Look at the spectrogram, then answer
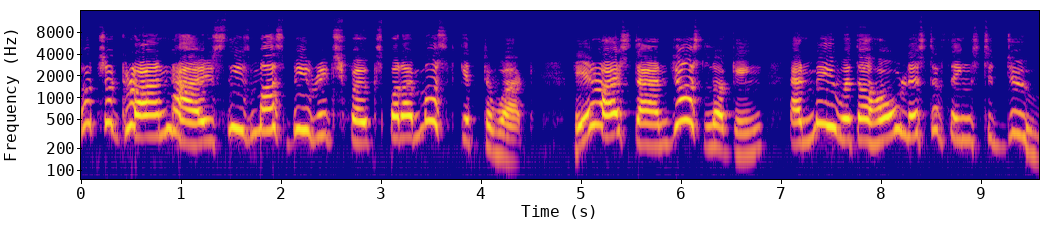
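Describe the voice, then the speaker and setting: This is a put-on character voice, high in pitch with very wide pitch swings. The pace is fairly slow. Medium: read story. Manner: folksy, earnest.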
